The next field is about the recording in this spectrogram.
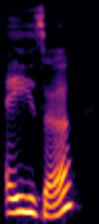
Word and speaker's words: Ezer: So just looking at the word helper, the Hebrew word is Ezer, E-Z-E-R, pronounced Azer, and it's a combination of two roots, meaning to rescue and to save, and strength and power.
